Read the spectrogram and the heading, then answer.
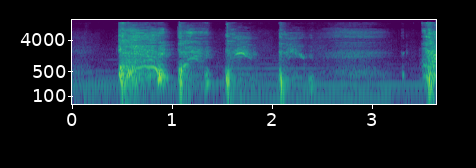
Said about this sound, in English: Excuse the coughing, you know what I'm saying?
